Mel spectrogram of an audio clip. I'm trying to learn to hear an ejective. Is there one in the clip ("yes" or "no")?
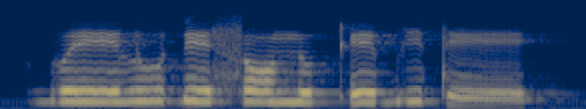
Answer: yes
